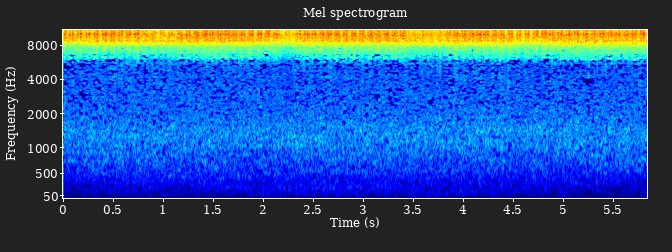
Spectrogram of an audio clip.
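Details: Steady shrill chorus of stridulating male crickets gives a dense high ringing trill with soft rhythmic pulsing. No other creatures or background noises stand out.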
